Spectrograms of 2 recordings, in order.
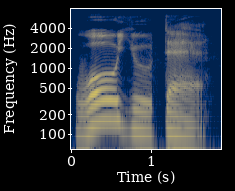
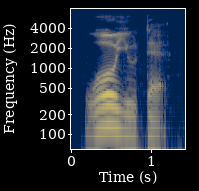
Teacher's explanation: You hear that the accent's on the first syllable.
